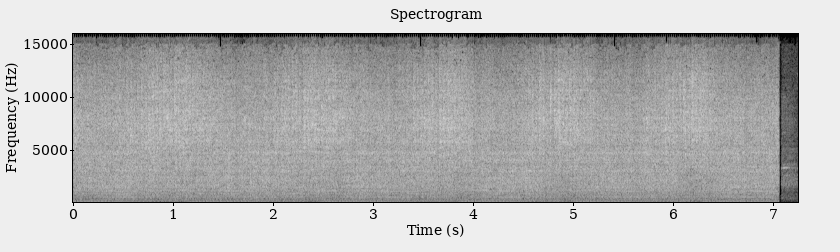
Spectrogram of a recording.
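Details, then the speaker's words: Scag Tiger Cat zero-turn mower, Kohler Command Pro 27 engine at full throttle after replacing blown 20A charging fuse: steady even high-pitched drone without misses or knocks; battery now charging. Normal running. "I'm going to start it up, rev it up to full throttle, and take another voltage reading across the battery."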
